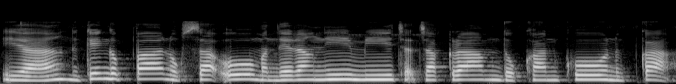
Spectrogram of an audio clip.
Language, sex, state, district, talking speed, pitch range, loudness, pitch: Garo, female, Meghalaya, South Garo Hills, 70 wpm, 205-225 Hz, -13 LUFS, 215 Hz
